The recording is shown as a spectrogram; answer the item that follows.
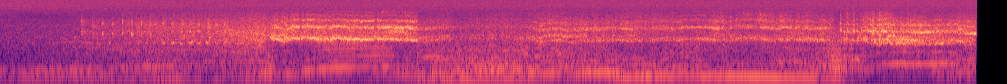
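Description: Cars drifting through a bend: engines revving hard with their pitch rising, and tires squealing. The squeal is strongest about four to six seconds in and again near the end.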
